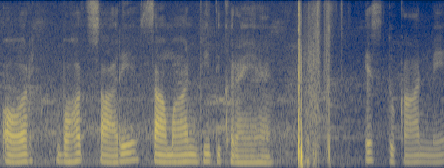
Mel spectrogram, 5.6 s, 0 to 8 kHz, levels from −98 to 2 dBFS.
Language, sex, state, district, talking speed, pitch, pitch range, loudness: Hindi, male, Madhya Pradesh, Umaria, 120 wpm, 125 Hz, 115-130 Hz, -25 LUFS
